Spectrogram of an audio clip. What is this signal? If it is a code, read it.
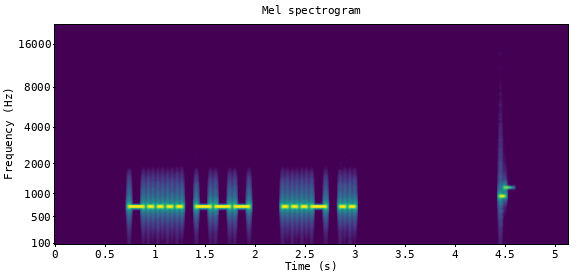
Morse code, heard as a keyed tone, about 25 wpm, 700 Hz. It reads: 6O VI
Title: Winter Field Day Exchanges Encore 25wpm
